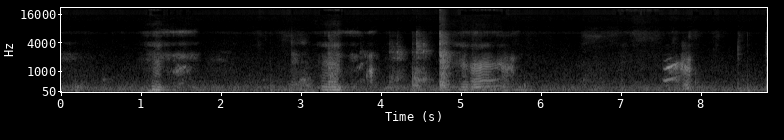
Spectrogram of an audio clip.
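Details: Noisy, squeaky, high-pitched vibrating breaths on inspiration from a young infant: inspiratory stridor from laryngomalacia, described as a sound that usually resolves on its own without medicine.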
